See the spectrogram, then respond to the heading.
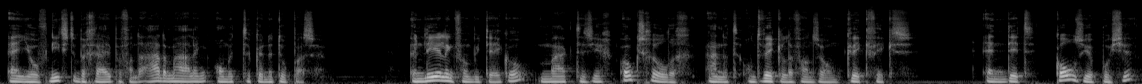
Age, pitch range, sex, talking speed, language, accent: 50-69, 115-155 Hz, male, 170 wpm, Dutch, Dutch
